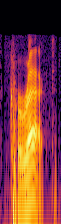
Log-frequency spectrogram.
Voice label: "correct", Software of the Month Club (Children's)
